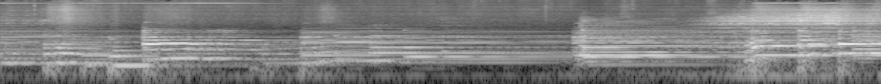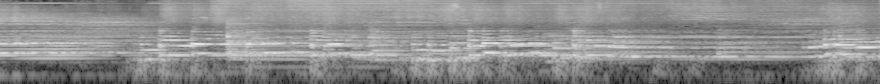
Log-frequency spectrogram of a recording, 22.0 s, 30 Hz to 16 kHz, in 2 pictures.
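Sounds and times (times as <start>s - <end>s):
piano: 0.0s - 22.0s
percussion hits: 8.7s - 22.0s.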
